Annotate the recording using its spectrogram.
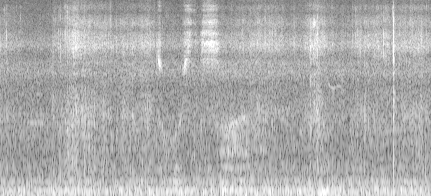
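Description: Wind noise on the microphone: a steady low rumble with a hiss over it.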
